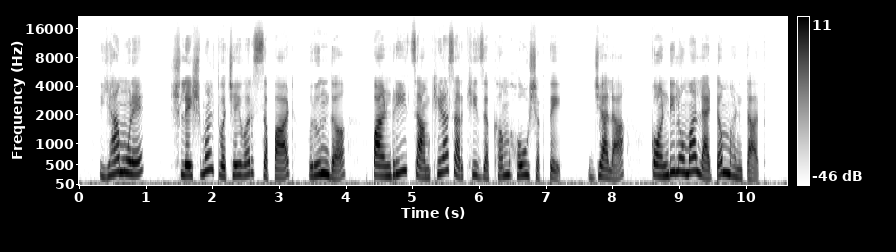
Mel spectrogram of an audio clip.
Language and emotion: Marathi, neutral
